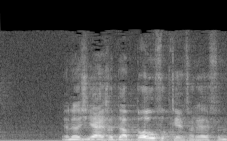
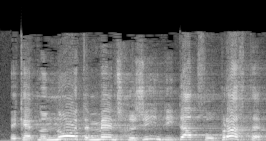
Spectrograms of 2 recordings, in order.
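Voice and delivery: loud, higher pulpit declaration; fervent preaching; 9 semitones higher, 10 dB louder than usual. Real, not acted. Preacher to his congregation, fervent loud preaching. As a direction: declare it to the whole church.

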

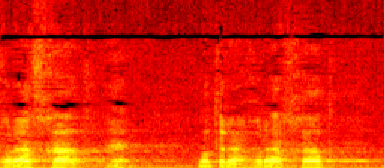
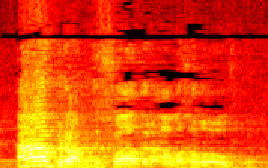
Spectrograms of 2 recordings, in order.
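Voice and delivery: proclaiming; 5 semitones higher, 7 dB louder than usual. Acted. Calling out Abraham.

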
